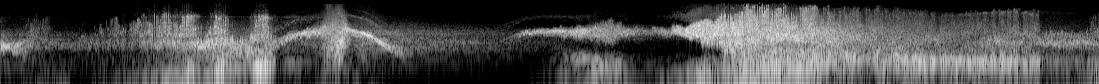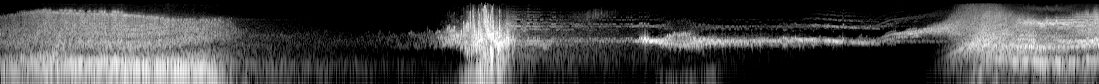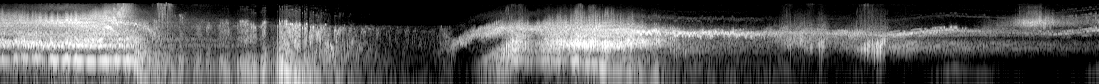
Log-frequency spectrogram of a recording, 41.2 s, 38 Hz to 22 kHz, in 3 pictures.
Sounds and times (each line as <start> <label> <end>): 19.8 drone 32.1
